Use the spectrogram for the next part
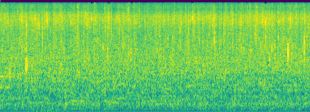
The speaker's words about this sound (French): Et derrière, il y a un moulin à eau qu'on entend.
